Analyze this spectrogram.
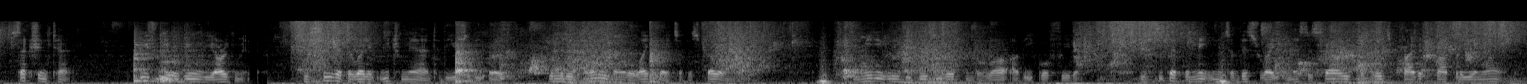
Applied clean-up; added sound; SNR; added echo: none; Bathtub (filling or washing) + Whoosh, swoosh, swish; 0 dB; none.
